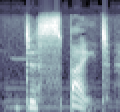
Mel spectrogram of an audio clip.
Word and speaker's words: despite: And listen how I say it. Despite. The emphasis is on that second syllable.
